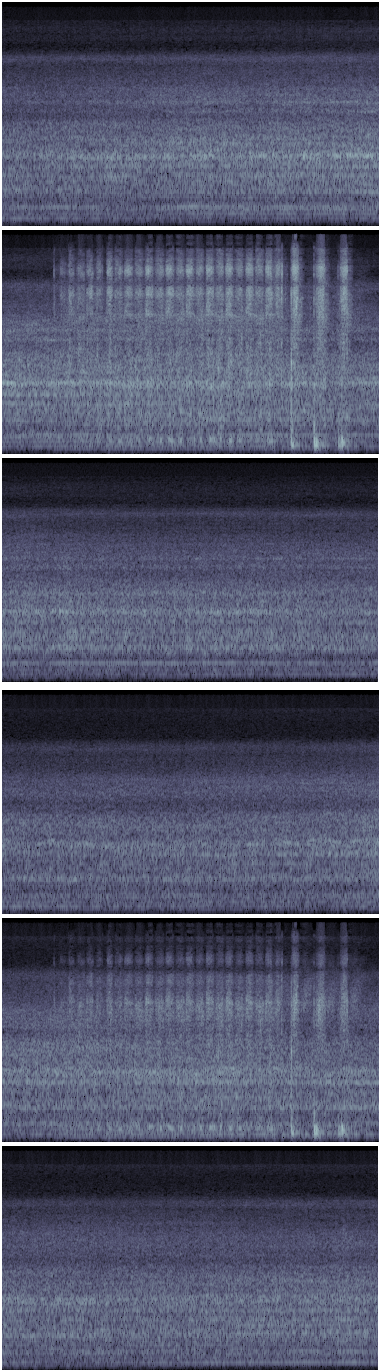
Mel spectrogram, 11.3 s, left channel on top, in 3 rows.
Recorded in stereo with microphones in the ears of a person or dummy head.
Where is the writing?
30° left (ahead or behind), 0.9 m.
